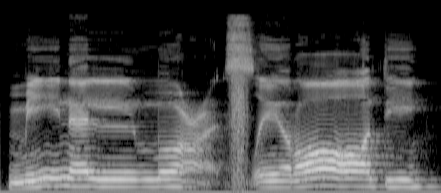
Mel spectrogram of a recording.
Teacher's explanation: میم کو عین سے ملائیں گے، عین کو صاف کر کے نکالیں گے، صاد کو موٹا کر کے پڑھنے کے ساتھ صاد میں سٹی بھی ادا کریں گے، را پر کڑا زبر ہونے کی وجہ سے را کو کھینچیں گے بھی ایک الف کی مقدار۔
